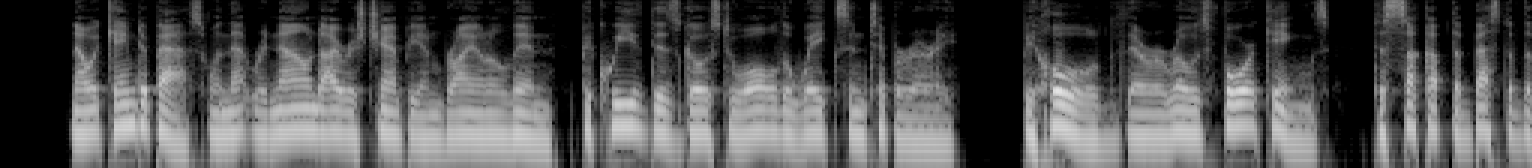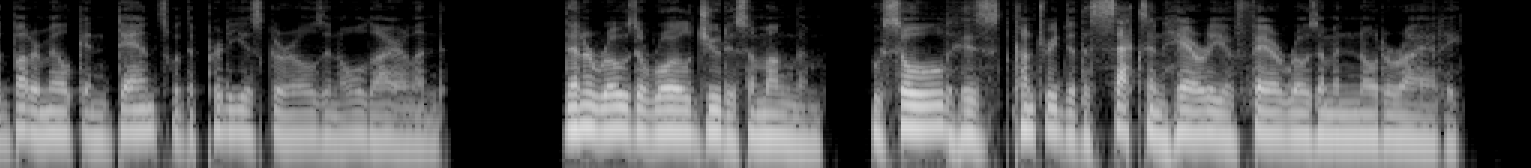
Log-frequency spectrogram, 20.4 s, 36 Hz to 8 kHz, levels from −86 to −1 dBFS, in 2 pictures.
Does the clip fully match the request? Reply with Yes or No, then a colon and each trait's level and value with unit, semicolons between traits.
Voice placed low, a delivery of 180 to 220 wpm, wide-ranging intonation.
No: low, 110 Hz; average, 185 wpm; average, 3.2 semitones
